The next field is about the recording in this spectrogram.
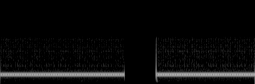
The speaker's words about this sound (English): Okay, call your agent right now. Okay, hold on. Okay, it's ringing.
